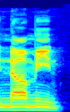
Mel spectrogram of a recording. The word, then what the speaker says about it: nah mean: Actually, you said it wrong, actually. You're supposed to say nah mean.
